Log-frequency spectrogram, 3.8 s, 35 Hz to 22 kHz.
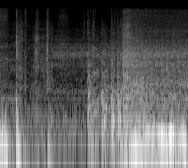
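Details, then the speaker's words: Regal boat engine at 138 hours, in the water after its bad engine battery was replaced: a few clicks and a short crank, then a quick catch and a steady, even rumble while warming; charging, good start. "good fire right up make sure she's peeing and good it looks like we're warming up here"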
